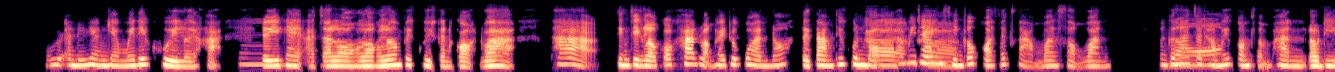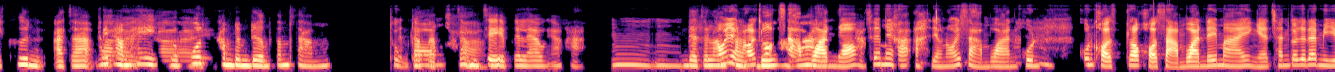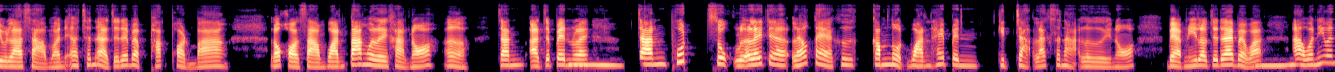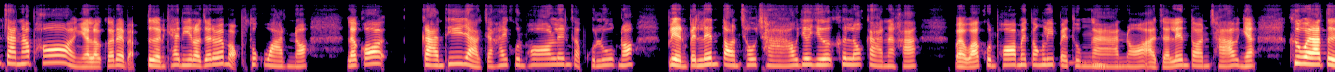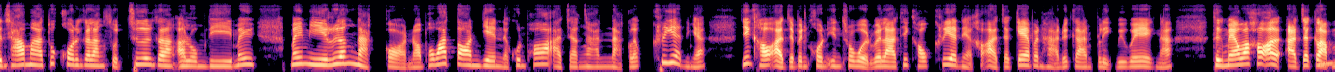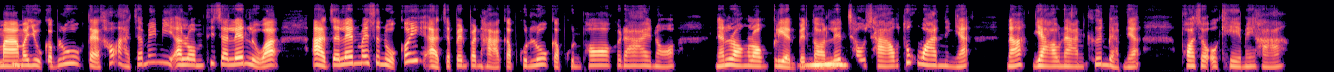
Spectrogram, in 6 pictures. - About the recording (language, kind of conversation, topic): Thai, advice, ฉันควรจัดการอารมณ์และปฏิกิริยาที่เกิดซ้ำๆ ในความสัมพันธ์อย่างไร?
- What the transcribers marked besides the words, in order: laughing while speaking: "จําเจ"; "ทํา" said as "ทุง"; unintelligible speech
